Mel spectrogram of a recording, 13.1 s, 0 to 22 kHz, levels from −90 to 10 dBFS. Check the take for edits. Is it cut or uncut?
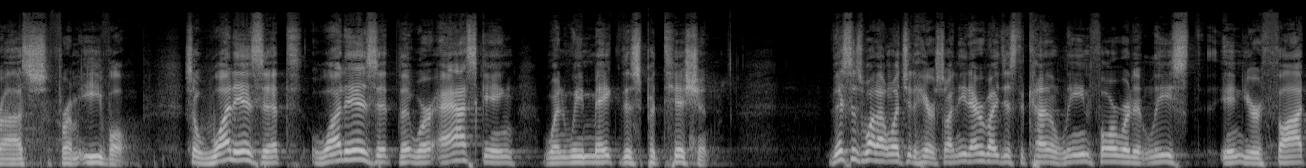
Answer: uncut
